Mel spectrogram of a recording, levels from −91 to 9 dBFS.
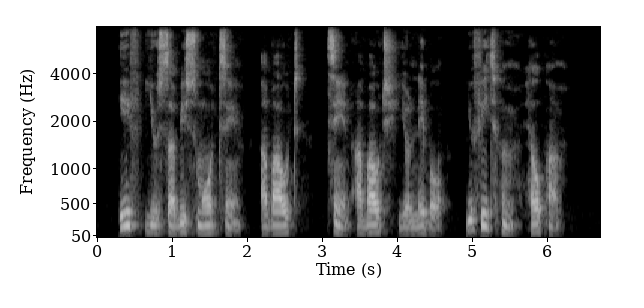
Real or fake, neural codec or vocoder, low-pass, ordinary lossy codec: real; none; none; none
